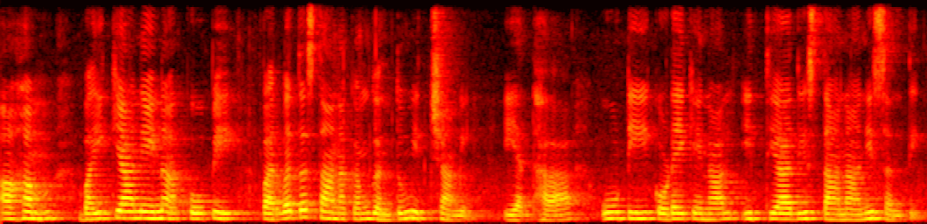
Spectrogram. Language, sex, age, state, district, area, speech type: Sanskrit, female, 45-60, Karnataka, Shimoga, urban, spontaneous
